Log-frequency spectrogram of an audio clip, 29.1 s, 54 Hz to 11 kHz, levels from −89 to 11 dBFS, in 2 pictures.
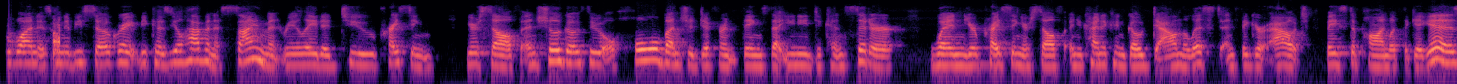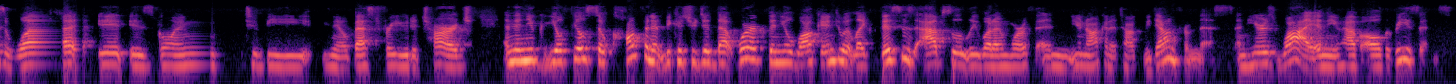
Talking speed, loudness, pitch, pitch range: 225 wpm, -21 LUFS, 185 Hz, 170-215 Hz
